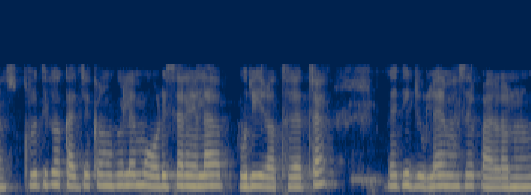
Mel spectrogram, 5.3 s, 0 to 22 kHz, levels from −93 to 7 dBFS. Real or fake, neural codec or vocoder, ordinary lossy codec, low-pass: fake; codec, 24 kHz, 6 kbps, HILCodec; MP3, 48 kbps; 5.4 kHz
